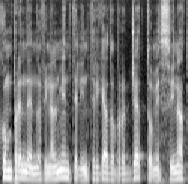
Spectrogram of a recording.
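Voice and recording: This is someone reading aloud. They do it in a natural voice.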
